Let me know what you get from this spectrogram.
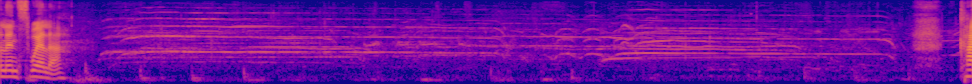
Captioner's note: cheers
